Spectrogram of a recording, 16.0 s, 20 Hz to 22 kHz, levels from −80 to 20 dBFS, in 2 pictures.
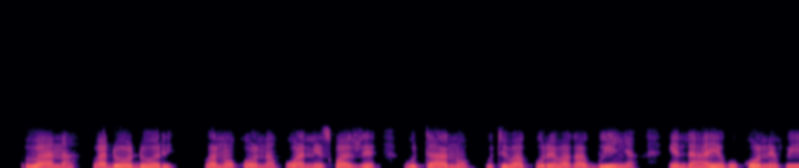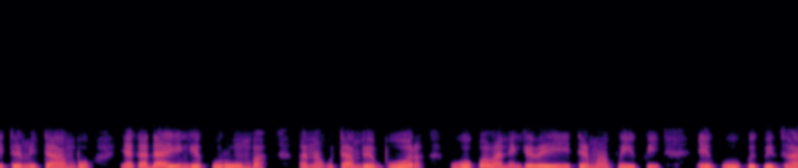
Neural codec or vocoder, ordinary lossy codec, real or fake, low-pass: none; Opus, 24 kbps; real; 5.4 kHz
